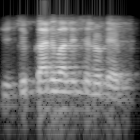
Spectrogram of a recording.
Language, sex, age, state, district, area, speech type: Hindi, male, 45-60, Madhya Pradesh, Gwalior, rural, conversation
